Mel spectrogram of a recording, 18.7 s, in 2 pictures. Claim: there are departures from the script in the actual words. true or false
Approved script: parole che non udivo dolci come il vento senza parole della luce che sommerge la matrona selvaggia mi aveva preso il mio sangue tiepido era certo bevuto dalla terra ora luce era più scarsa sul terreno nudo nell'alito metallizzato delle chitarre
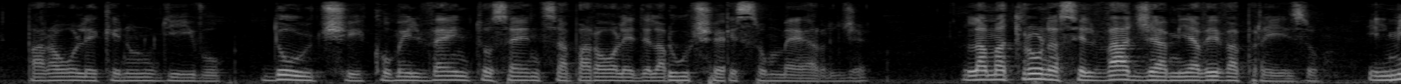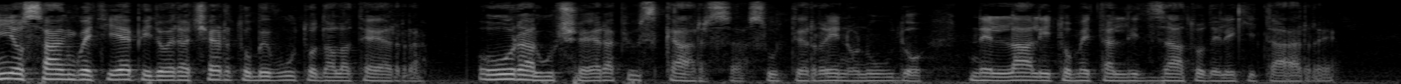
false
